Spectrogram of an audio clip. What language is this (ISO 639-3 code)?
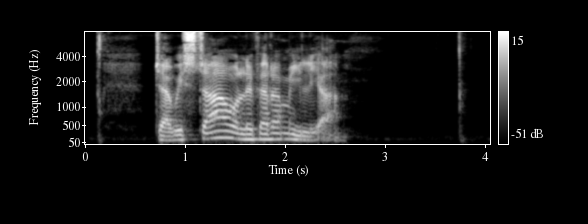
cym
